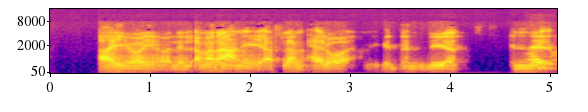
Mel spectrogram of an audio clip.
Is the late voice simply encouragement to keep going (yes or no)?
yes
